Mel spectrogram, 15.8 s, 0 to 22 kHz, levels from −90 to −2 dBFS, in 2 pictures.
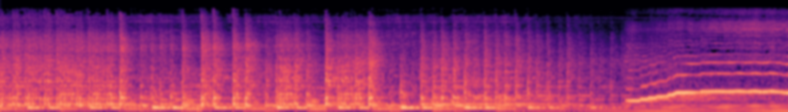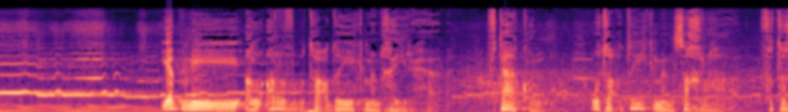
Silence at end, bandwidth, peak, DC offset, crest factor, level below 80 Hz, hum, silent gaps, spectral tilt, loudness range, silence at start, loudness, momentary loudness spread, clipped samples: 0 s; 16.5 kHz; 0 dBFS; under 0.1%; 18 dB; -36 dBFS; none; none; -5.5 dB/octave; 6 LU; 0 s; -18 LUFS; 15 LU; under 0.1%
